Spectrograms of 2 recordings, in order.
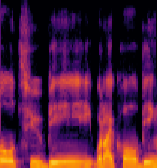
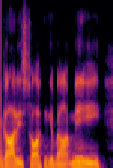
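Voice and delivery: ordinary delivery

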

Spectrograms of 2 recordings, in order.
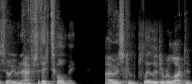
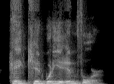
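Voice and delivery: acted cheerful, happy-go-lucky, jovial, pitched up; 7 semitones higher, 3 dB louder than usual. Speaker retells a man walking into his room to greet him, imitating a jovial happy man. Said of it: "he's really jovial and happy".

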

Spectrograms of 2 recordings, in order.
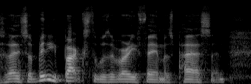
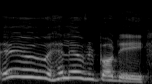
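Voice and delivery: put-on posh woman voice, very high pitch; 13 semitones higher than usual. Retelling how a woman came in and greeted everybody: posh voice. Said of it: "she's all like posh and stuff".

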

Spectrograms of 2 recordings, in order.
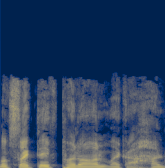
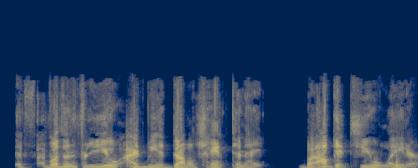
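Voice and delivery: higher-pitched calling-out voice; 5 semitones higher than usual. Retelling a wrestler calling out Finn after his match: Johnny Gargano voice. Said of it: "My most offensive voice is fucking Johnny Gargano".

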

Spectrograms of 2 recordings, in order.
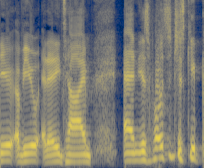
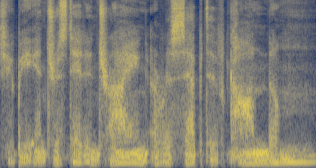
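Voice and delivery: hushed, very slow, drawn-out whisper. Retelling what a stranger asked in their ear: imitating someone whispering. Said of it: "he kind of whispers in my ear".

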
